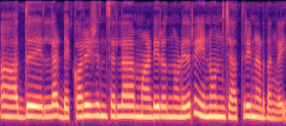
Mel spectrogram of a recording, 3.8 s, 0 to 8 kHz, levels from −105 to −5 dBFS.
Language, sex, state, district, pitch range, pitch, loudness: Kannada, female, Karnataka, Belgaum, 225-245 Hz, 235 Hz, -14 LUFS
